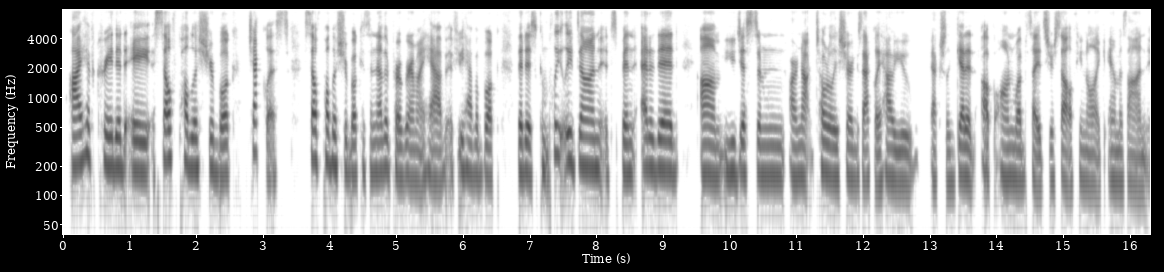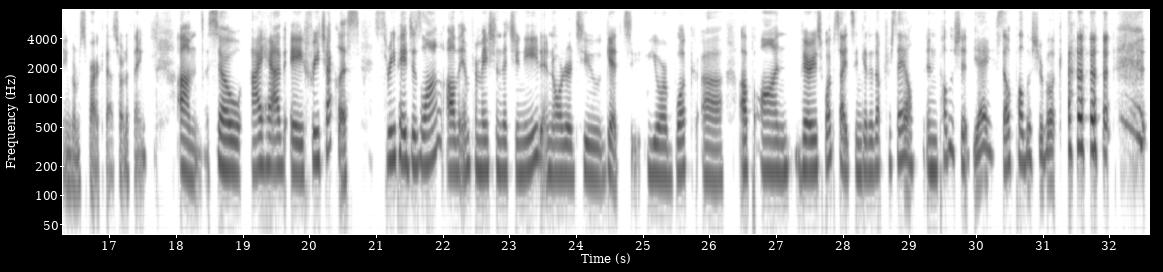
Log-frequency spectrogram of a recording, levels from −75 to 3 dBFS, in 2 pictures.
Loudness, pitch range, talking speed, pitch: -27 LUFS, 165-210 Hz, 180 wpm, 180 Hz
